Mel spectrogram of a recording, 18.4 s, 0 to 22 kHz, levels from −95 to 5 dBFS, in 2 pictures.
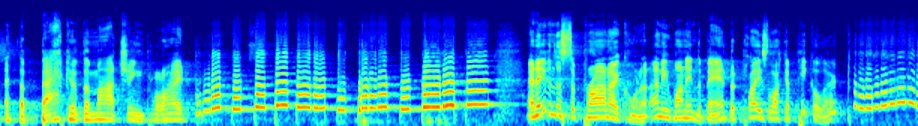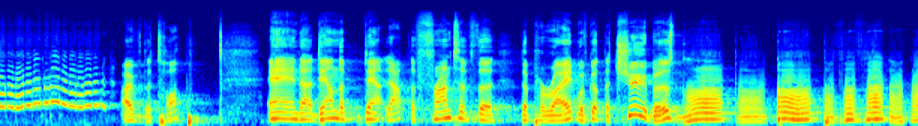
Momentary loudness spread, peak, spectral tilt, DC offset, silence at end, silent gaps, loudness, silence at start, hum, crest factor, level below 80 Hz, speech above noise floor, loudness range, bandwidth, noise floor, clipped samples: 10 LU; -4 dBFS; -5.5 dB/octave; under 0.1%; 0 s; none; -25 LUFS; 0 s; none; 20 dB; -52 dBFS; 20 dB; 7 LU; 13 kHz; -45 dBFS; under 0.1%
